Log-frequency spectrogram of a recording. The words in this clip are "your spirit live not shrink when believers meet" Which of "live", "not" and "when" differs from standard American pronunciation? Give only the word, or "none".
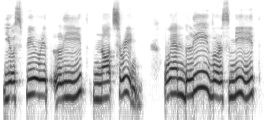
live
